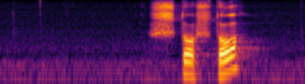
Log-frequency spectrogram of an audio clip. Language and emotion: Russian, angry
